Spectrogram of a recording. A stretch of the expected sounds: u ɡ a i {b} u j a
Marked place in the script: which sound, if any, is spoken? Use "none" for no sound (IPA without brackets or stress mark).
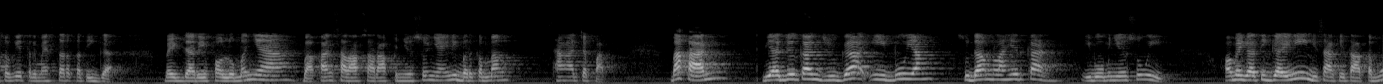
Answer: b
